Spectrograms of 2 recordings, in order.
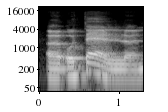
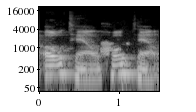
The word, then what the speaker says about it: hotel: Premièrement, faites attention au H. Deuxièmement, faites attention à la prononciation du O, mais en premier, qu'est-ce que vous allez regarder? La place de l'accent tonique. Vous voyez, ça fait quand même 3 choses pour éviter de dire hôtel. Non, non, non. Donc, c'est tel, hotel, hotel, hotel.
